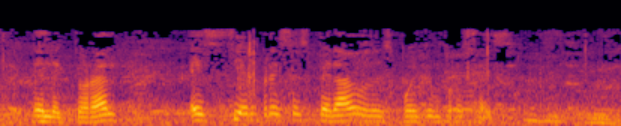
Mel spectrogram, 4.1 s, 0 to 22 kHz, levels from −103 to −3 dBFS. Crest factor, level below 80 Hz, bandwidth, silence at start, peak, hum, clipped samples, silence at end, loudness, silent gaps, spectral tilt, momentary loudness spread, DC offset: 16 dB; -44 dBFS; 8.8 kHz; 0 s; -8 dBFS; none; under 0.1%; 0 s; -25 LUFS; none; -6.5 dB/octave; 10 LU; under 0.1%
